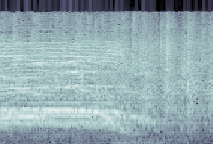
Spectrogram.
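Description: A crowd cheers and whoops loudly in a sustained, high-pitched roar that fades into scattered clapping and murmuring after about a second and a half.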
